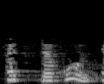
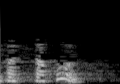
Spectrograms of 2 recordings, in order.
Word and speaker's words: فاتقون: شوف فتقون، الفه احنا خدناها دلوقتي، والتاء دائما ترقق في القرآن، القاف المفخمة. هنقول فاتقون، اوعى تقول لي فاتقون.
